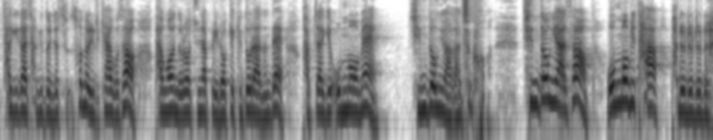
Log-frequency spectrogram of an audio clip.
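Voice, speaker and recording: In a sermon, a middle-aged pastor's wife retells a church testimony, laughing as she goes and acting out the quoted speech. Her voice sits on the high side.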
